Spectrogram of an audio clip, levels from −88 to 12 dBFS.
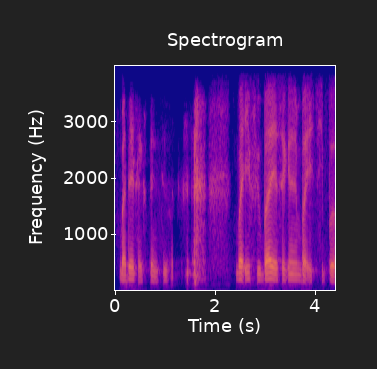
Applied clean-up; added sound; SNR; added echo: neural mask model Resemble Enhance denoiser.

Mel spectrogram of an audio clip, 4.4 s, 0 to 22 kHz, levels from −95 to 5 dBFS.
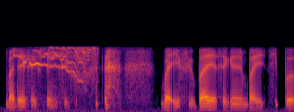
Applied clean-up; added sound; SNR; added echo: neural diffusion model UNIVERSE++.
